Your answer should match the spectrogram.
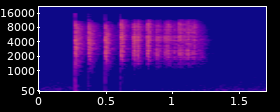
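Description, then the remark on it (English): Dice are thrown onto a hard surface as the first of five dice is thrown in a prize draw: several sharp clacks, then a quick clattering roll for about a second before they settle. Fairly loud, with no voices. “Throw the dice number 1.”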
